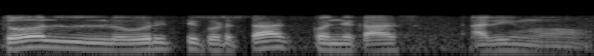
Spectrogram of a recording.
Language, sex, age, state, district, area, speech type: Tamil, male, 18-30, Tamil Nadu, Tiruvannamalai, rural, conversation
